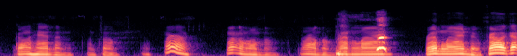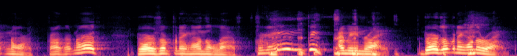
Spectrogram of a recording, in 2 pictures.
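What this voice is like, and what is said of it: DC Metro conductor announcement impression. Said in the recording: “who does a great impersonation of them ... the Metro conductors”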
